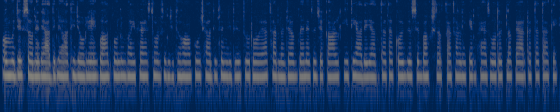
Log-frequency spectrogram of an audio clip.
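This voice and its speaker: Woman narrator for a romance novel reading, very flat and dark in tone, soft and breathy, close dry mic. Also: mid-range voice, a little fast, hardly any pauses, dry recording, muffled recording. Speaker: novel reader.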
